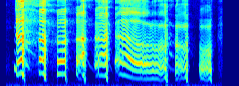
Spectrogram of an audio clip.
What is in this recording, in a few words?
sad, speech, Patronising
